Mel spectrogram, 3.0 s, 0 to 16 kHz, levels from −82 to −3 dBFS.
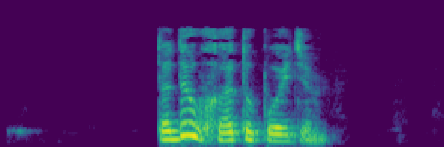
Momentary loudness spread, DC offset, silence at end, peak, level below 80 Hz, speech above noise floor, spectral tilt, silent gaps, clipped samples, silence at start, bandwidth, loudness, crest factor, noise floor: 12 LU; under 0.1%; 0.8 s; -2 dBFS; -60 dBFS; 68 dB; -6 dB/octave; none; under 0.1%; 1.05 s; 8 kHz; -15 LUFS; 16 dB; -83 dBFS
